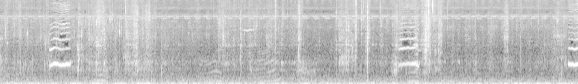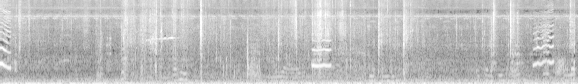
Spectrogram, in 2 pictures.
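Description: A baby monkey squeaks in short high calls.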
